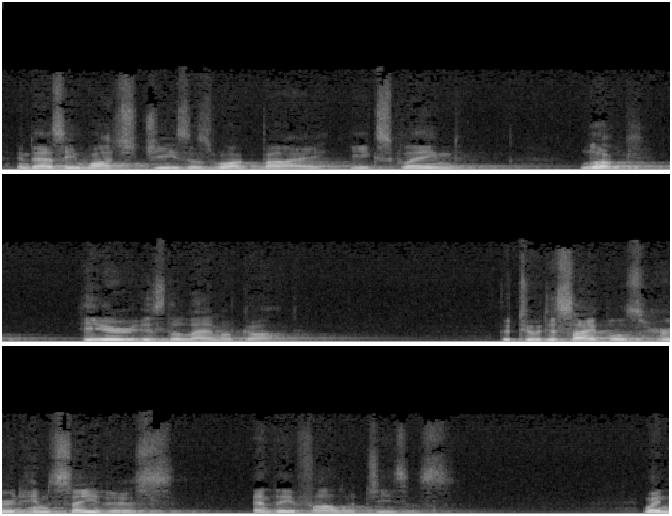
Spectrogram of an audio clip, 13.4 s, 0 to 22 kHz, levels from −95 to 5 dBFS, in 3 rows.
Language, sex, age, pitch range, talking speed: English, male, 50-69, 125-175 Hz, 125 wpm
